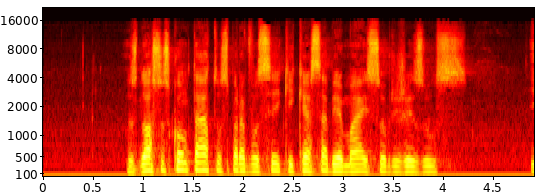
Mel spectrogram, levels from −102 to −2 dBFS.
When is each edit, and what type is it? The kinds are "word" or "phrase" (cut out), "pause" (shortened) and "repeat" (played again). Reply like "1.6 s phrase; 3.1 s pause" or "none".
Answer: none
